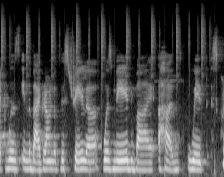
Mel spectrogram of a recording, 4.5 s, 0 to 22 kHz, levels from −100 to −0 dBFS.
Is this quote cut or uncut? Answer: cut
